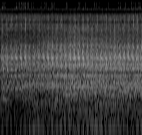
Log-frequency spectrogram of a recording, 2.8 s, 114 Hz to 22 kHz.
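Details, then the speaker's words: John Deere 3038E diesel tractor with a 305 loader and 210 hours, driving forward in 4-wheel drive, low range, with a little more throttle: even diesel clatter, no uneven knocks or misses. It runs normally. "No problem, sounds good. Give it a little more throttle. 4-wheel drive working great."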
